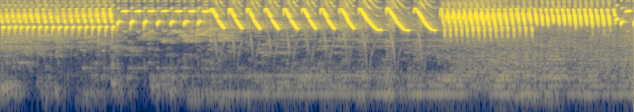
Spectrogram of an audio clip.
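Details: Canary in continuous training song, opening with a dense buzzy trill, then chattering notes, a run of eight loud descending whistles and a long rapid rattle, over a faint low background hum.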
